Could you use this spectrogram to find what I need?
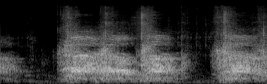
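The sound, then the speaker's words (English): A large crowd at a party's election-results event chants "We will win" in unison, three loud rhythmic bursts of massed voices separated by brief pauses. “There were chants of "We will win" in the crowd.”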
